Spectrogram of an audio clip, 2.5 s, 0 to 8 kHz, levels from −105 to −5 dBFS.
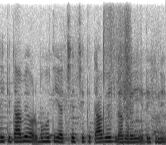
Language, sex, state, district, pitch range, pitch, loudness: Hindi, female, Bihar, Saharsa, 195-220 Hz, 210 Hz, -16 LUFS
